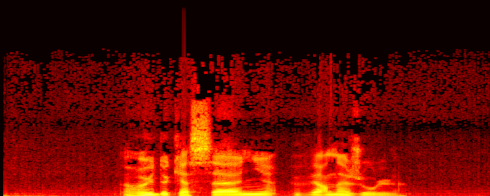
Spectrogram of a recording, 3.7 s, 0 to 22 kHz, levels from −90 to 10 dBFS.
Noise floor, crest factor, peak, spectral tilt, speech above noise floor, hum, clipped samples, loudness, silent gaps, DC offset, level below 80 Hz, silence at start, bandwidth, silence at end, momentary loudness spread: -51 dBFS; 16 dB; 0 dBFS; -5 dB/octave; 37 dB; none; under 0.1%; -14 LUFS; none; under 0.1%; -44 dBFS; 0.05 s; 15 kHz; 0.65 s; 13 LU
